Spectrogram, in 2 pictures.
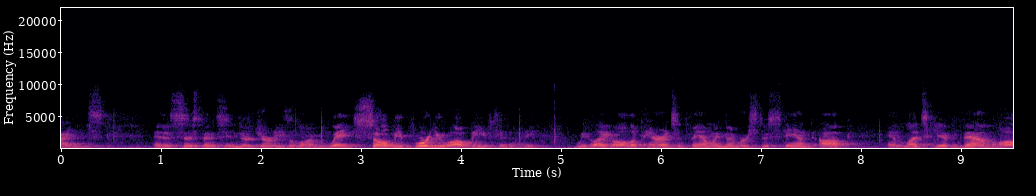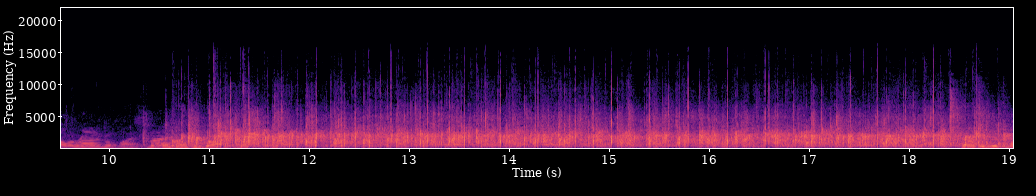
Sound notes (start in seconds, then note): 10.4 audience applause; 10.7 applause drowns out speaker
